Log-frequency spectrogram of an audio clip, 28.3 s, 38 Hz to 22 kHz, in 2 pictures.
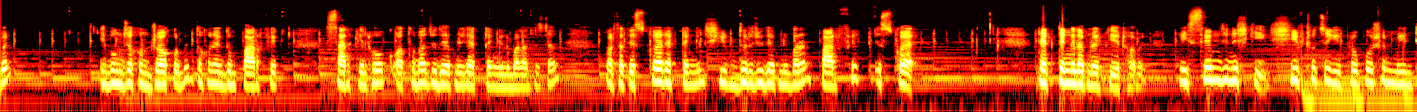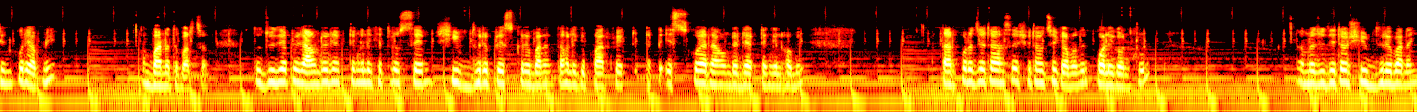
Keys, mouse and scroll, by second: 0.9-11.4 shift+drag, 12.7-15.9 drag, 17.1-22.5 drag, 23.4-28.3 drag.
